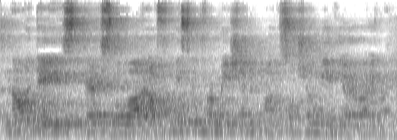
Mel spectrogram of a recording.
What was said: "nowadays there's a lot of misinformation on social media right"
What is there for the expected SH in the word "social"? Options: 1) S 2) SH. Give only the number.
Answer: 2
